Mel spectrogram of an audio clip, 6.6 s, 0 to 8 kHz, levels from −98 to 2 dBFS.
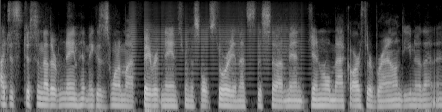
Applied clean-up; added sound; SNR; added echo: neural mask model RNNoise.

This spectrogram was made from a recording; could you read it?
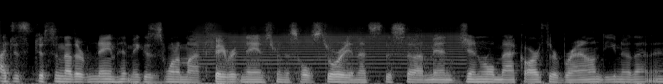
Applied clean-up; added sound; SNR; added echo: none; Trumpet; 16 dB; none.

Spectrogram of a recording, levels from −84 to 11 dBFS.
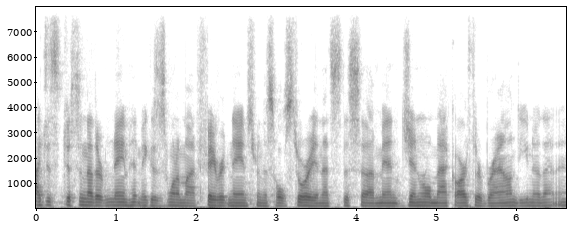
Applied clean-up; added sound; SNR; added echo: none; none; none; none.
